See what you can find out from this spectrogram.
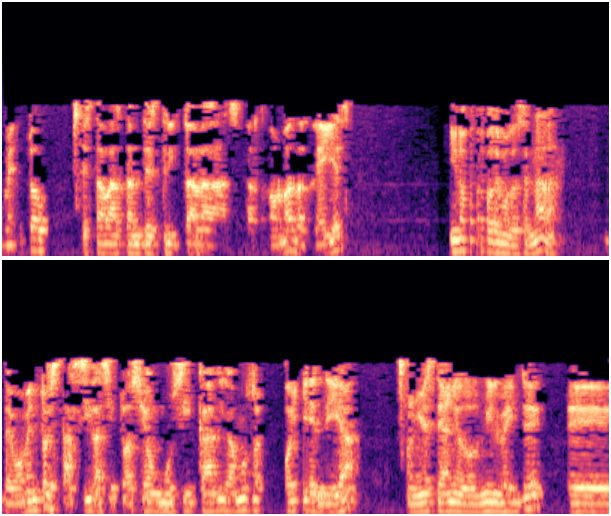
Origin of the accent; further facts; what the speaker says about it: Cuenca, Azuay, Ecuador; está Clever, que somos cuencanos.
